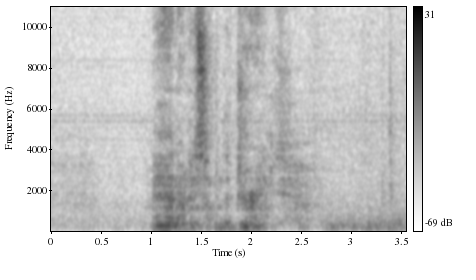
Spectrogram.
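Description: A man yawns loudly.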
